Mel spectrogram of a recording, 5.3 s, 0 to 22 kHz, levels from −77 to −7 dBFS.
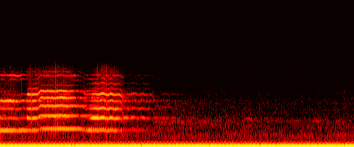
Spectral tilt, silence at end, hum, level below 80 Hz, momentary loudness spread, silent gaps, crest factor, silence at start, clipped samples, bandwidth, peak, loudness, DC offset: -2.5 dB/octave; 0 s; none; -46 dBFS; 20 LU; none; 18 dB; 0 s; under 0.1%; 5 kHz; -16 dBFS; -33 LUFS; 4%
